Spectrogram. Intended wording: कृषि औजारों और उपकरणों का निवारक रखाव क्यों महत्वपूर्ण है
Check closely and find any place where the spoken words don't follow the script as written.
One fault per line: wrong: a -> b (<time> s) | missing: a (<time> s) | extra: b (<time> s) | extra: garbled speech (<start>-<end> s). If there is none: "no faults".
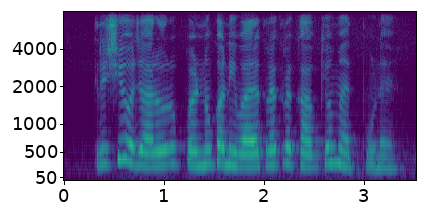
extra: रख (2.0 s)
